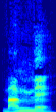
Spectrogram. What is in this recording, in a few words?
"막내", Korean; pronunciation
